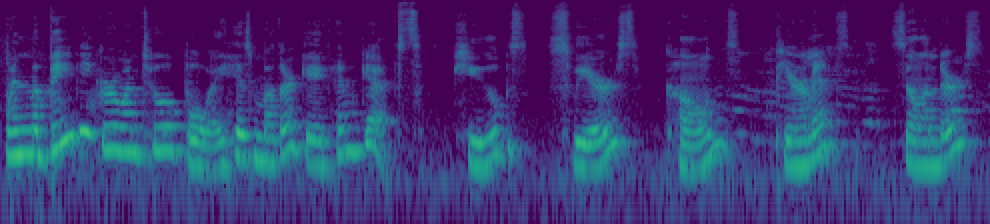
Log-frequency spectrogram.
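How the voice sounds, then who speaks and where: Lively high-voiced woman reading to children. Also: measured pace, a little hiss or hum. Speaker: children's storybook reader. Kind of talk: read-aloud of a picture book for kids.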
